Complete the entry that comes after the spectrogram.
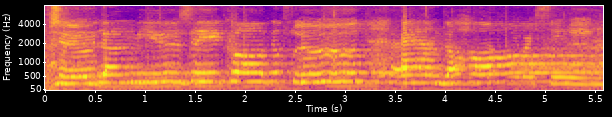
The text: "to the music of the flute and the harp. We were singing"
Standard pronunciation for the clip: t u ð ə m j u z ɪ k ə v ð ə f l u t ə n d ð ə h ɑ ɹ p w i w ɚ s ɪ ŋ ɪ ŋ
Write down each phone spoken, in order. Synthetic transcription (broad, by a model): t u ð ə m j u z ɪ k ə v ð ə f l u t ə n ð ə h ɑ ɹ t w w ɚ s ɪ ŋ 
